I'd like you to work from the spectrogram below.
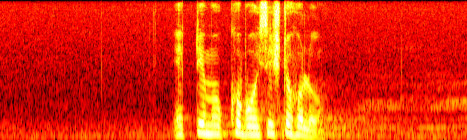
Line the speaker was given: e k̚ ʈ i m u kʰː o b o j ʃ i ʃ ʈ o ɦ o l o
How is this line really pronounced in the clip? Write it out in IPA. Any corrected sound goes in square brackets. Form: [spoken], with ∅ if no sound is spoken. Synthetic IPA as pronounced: e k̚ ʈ i m u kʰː o b o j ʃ i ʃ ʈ o ɦ o l o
